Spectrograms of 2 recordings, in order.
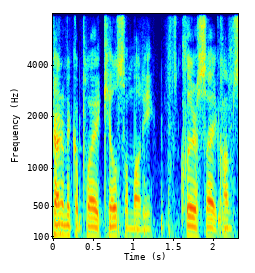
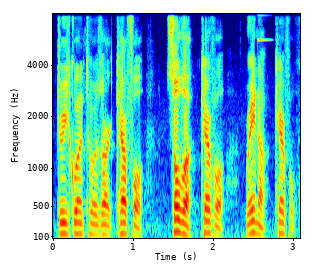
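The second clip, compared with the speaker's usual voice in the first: loud, raised urgent warnings; exaggerated callout; 3 semitones higher, 8 dB louder than usual. Shown as a demonstration. Coach acting out loud callouts for his teammates, urgent. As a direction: call it out hard to the team. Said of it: "I'm over-exaggerating a little bit".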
